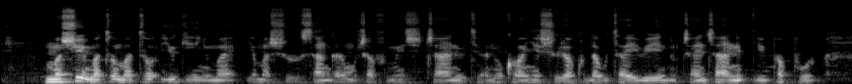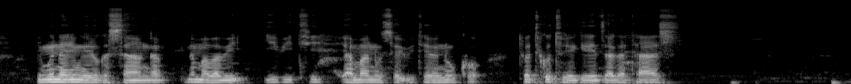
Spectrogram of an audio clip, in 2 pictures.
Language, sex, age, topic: Rundi, male, 18-24, education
